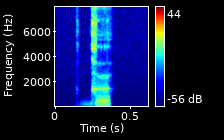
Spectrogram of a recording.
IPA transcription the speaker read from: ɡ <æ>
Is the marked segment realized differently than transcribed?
yes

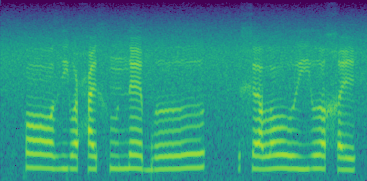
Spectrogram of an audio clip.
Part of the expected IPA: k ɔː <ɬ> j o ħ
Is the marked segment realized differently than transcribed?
yes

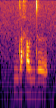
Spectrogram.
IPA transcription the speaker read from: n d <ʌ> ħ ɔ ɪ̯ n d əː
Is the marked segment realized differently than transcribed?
no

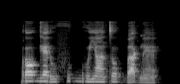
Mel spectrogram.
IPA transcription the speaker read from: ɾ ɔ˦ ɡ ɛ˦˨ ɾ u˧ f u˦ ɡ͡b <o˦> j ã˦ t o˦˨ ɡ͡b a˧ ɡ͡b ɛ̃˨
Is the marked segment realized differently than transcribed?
yes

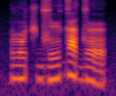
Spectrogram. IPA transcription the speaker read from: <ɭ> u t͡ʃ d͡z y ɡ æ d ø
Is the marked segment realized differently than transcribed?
yes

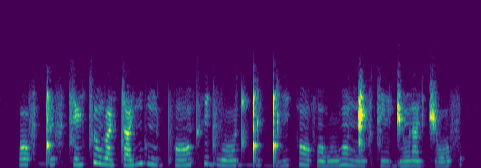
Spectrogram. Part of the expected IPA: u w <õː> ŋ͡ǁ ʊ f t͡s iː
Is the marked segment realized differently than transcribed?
no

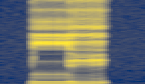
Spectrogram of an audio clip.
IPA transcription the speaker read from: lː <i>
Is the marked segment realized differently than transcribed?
no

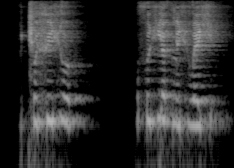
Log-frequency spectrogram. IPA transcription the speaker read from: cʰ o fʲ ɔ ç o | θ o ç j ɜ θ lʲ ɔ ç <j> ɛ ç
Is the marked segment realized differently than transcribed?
yes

